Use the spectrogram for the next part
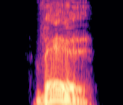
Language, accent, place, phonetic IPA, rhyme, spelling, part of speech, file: German, Germany, Berlin, [vɛːl], -ɛːl, wähl, verb, De-wähl.ogg
- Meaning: singular imperative of wählen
